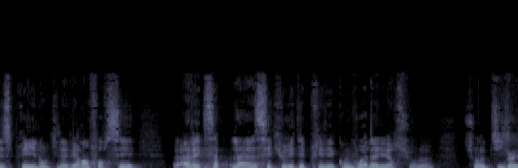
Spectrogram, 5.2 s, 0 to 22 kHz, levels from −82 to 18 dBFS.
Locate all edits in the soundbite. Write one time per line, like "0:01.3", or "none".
none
